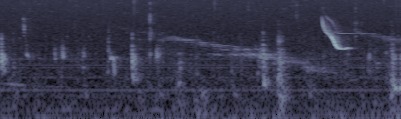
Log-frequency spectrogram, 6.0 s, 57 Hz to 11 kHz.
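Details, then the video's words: Weddell seals under sea ice in McMurdo Sound, Antarctica, captured in November 2017 by an observatory 21 m below the ice: faint clicks and chirps, a long gliding tone, then a sharp downward sweep near the end. "Song of the Antarctic Weddell Seal"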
